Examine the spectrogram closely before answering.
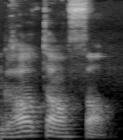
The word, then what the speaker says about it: grand enfant: So here, the D would be pronounced like a T when you do a liaison. So it would be un grand enfant, a big child.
